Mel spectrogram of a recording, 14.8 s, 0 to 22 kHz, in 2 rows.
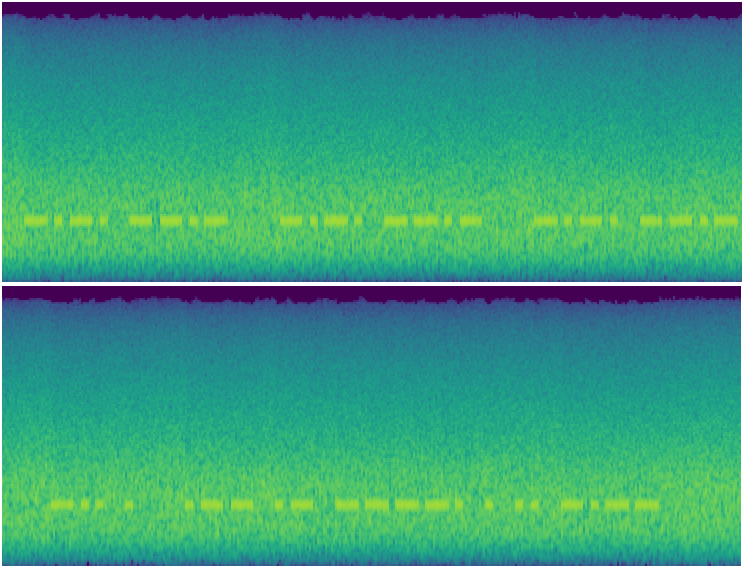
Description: Morse code, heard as a keyed tone, machine-sent, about 16 wpm, 880 Hz, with heavy radio static and a narrow filter. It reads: CQ CQ CQ DE WA9EIY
